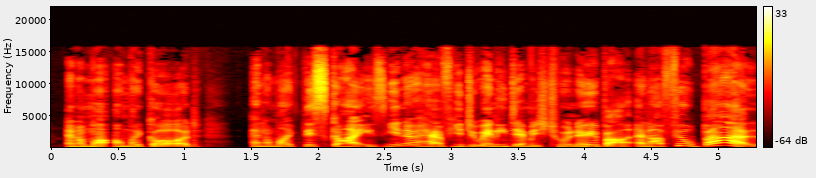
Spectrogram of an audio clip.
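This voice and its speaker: Very fast speech comes in an Australian accent. The recording is very clean and dry, close with no echo, over a silent background. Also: woman. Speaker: radio host. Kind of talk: casual chat. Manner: animated.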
